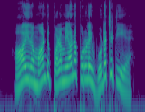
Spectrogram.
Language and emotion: Tamil, angry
